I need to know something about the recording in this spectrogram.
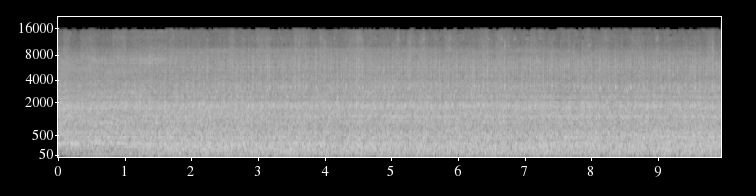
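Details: AMC Eagle carbureted engine after nutter bypass, vac advance moved to manifold vacuum: steady, busy fast idle stuck high. Owner suspects choke not releasing (electric choke possibly on backwards) or a vacuum/intake manifold leak; any throttle goes full throttle.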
